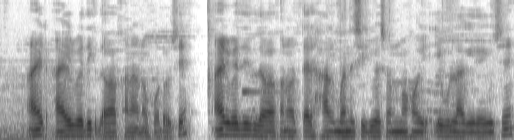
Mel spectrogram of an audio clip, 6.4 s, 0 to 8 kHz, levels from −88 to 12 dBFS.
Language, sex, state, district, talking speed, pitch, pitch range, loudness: Gujarati, male, Gujarat, Gandhinagar, 170 wpm, 105 Hz, 95-110 Hz, -18 LUFS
